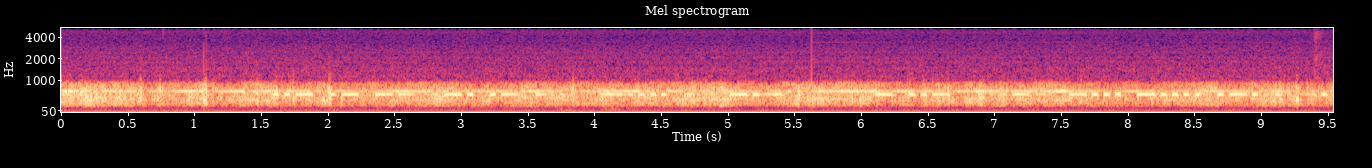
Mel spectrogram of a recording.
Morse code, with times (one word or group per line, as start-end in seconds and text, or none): none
